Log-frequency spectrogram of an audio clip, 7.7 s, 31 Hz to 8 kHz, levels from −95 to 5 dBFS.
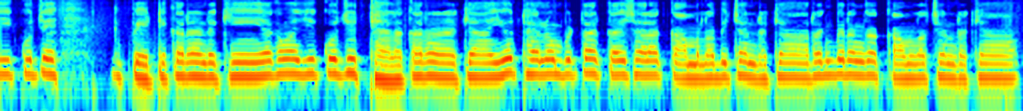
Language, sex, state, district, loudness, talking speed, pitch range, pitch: Hindi, male, Uttarakhand, Tehri Garhwal, -22 LUFS, 195 wpm, 165-200 Hz, 180 Hz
